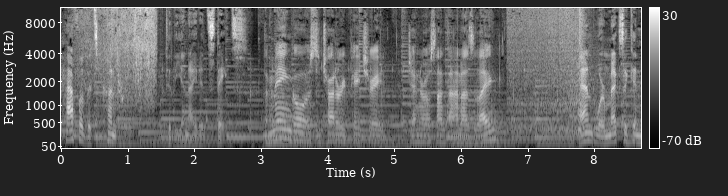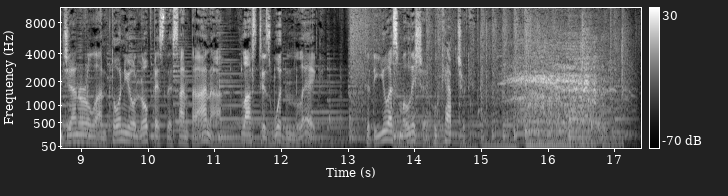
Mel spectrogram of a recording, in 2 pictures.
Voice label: english american documentaries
